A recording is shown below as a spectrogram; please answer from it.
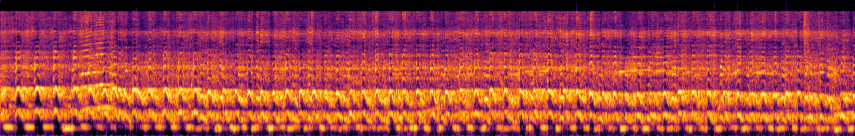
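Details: Captive siamang at a zoo, calling to others in distant separate enclosures. Continuous overlapping honking barks form a dense, unbroken chorus, with a few rising hoots riding over the steady pulse.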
